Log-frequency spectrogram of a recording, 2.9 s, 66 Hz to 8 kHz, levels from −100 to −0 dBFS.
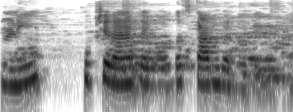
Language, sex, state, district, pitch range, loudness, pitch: Konkani, female, Goa, North and South Goa, 215-245 Hz, -18 LUFS, 225 Hz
